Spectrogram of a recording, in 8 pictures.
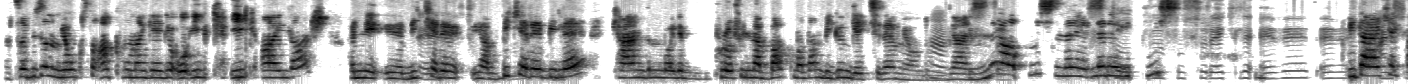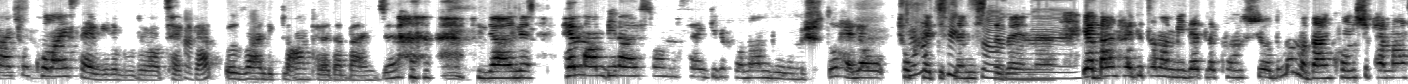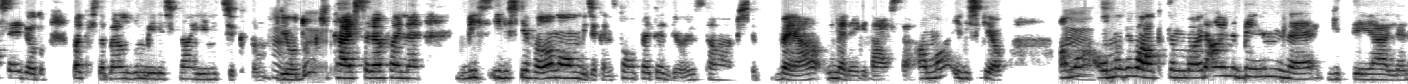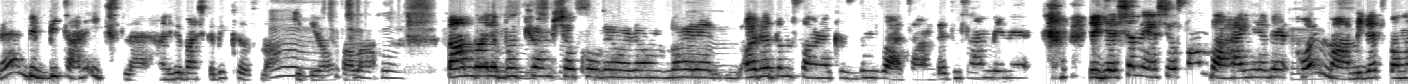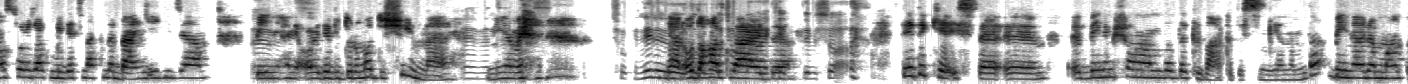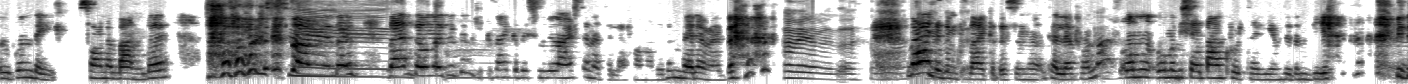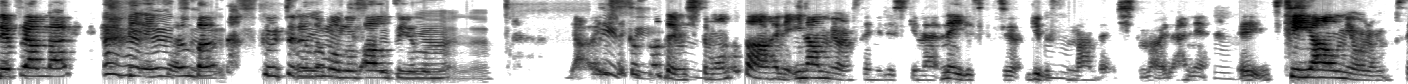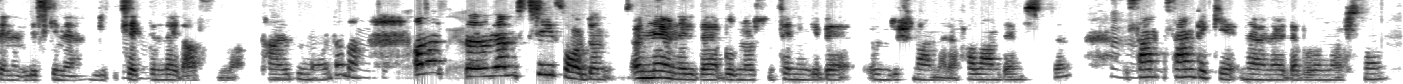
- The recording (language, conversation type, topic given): Turkish, unstructured, Geçmişte sizi üzen bir olayı nasıl atlattınız?
- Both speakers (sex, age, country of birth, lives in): female, 30-34, Turkey, Spain; female, 35-39, Turkey, Austria
- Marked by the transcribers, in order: distorted speech; in English: "stalk'luyorsun"; other background noise; chuckle; surprised: "Gerçekten mi?"; tapping; chuckle; chuckle; unintelligible speech; chuckle; drawn out: "Ciddi misin?"; chuckle; laughing while speaking: "tahmin edersin"; static; chuckle; chuckle; laughing while speaking: "bir depremden, bir enkazdan"; tsk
